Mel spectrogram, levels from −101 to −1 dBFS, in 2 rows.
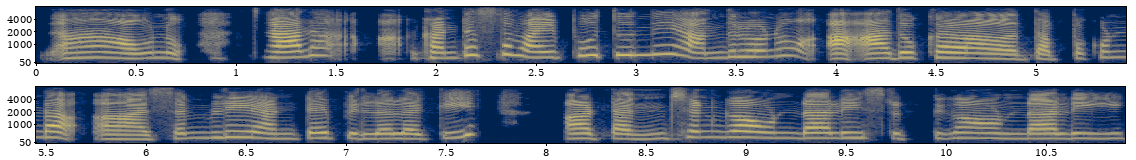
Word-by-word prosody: ఆ! - - 0 0.3
అవును. 270 +2 -3 0.4
చాలా 310 +6 +6 0.3
అ - - -2 0.2
కంఠస్తం 420 +10 +1
అయిపోతుంది. 425 +8 -1 0.2
అందులోనూ 335 +6 -3 0.3
అ - - +10 0.2
అదొక 290 +2 -1 0.5
తప్పకుండా 310 +8 -2 0.4
అసెంబ్లీ 285 +9 -4
అంటే 250 +2 -4
పిల్లలకి 250 +2 -3 0.6
ఆ - - +5 0.2
టెన్షన్‌గ 255 +7 -3 0.2
ఉండాలి, 275 0 0
స్ట్రిక్ట్‌గా 260 +3 -7
ఉండాలి, 250 +1 -1
280 Hz, 100 wpm, -22 LUFS, 255-315 Hz, 0.6 s, అ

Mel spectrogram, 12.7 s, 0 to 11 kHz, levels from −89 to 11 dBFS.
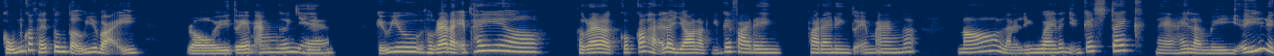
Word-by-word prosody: cũng 210 +7 +3
có 360 - +1
thể 225 -10 0
tương 265 +2 +2
tự - - +2
như 240 +5 0
vậy, 200 -2 0 0.5
rồi 165 +1 +1
tụi 190 - +4
em 205 - +1
ăn 225 +1 -2
ở 235 - -2
nhà. 215 -8 -2 0.6
Kiểu - - -2
như, 265 -2 +3
thật 210 - +1
ra 235 +2 +9
là 220 - +7
em 215 +1 -3
thấy 320 +3 +3
ơ 255 -4 +1 0.4
thật 195 - 0
ra 215 +2 +7
là 220 -3 +5
c - - -20 0.2
có 270 +2 +4
thể 250 -1 +2
do 205 -1 +4
là 190 -2 -2
những 175 +1 -16
cái 260 - 0
finding 210 -4 -1 0.3
fine 205 -1 +1
dining 200 -1 -4
tụi - - -10
em 195 +1 -8
ăn 215 +1 -4
á, 260 +1 -6 0.4
nó 245 +8 +1
là 175 - -5
liên 205 +3 -3
quan 215 0 +1
đến 240 +2 -4
những 210 -2 -9
cái 280 +4 -1
steak 310 +3 -1 0.3
nè, 180 -3 -8
hay 200 -3 -2
mì 175 0 -4
Ý 290 - +3
này 295 - 0
220 Hz, 240 wpm, -22 LUFS, 200-260 Hz, 0.6 s, ra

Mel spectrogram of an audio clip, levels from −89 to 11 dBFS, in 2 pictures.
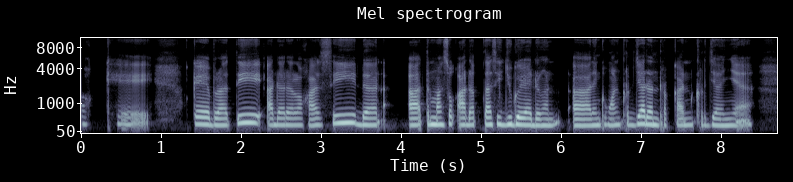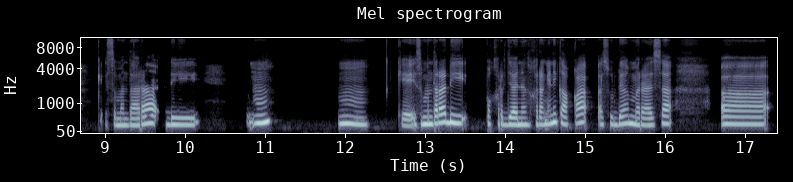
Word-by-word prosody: Oke, 110 - -10 0.5
oke 220 - 0
berarti 235 +6 +1
ada 195 +1 -1
relokasi, 195 +7 0
dan, 200 -2 0 0.3
eee, 195 0 +4
termasuk 210 +1 +3
adaptasi 205 +1 +1
juga 210 0 +5
ya 200 - +3
dengan, 185 +6 -2 0.2
eee, 180 0 +2
lingkungan 195 0 -2
kerja 205 +2 +2
dan 210 -2 +4
rekan 195 0 -5
kerjanya. 190 -2 -4 0.5
Kayak - - -16
sementara 190 +3 0 0.2
di 200 +3 -1 0.6
mhm. 255 +1 +5 0.9
Hmm, 225 -3 +1 0.3
oke. 175 -2 -3
Sementara 225 +4 +5
di 255 -2 +5 0.3
pekerjaan 210 -3 +1
yang 205 - 0
sekarang 210 +1 -2
ini 260 - +6
Kakak, 245 +3 -1
eee, 210 - -6
sudah 220 +2 -2
merasa, 200 +2 0 0.6
eee, 220 -1 +1
205 Hz, 120 wpm, -20 LUFS, 195-225 Hz, 0.9 s, ini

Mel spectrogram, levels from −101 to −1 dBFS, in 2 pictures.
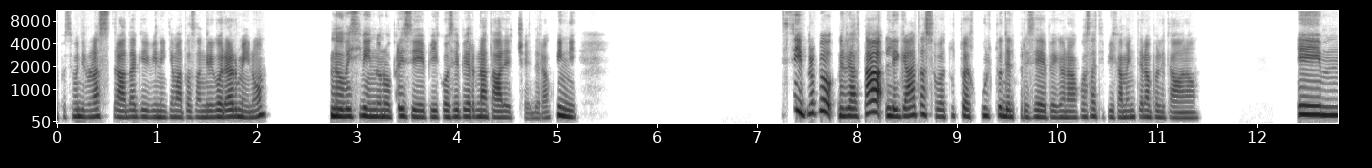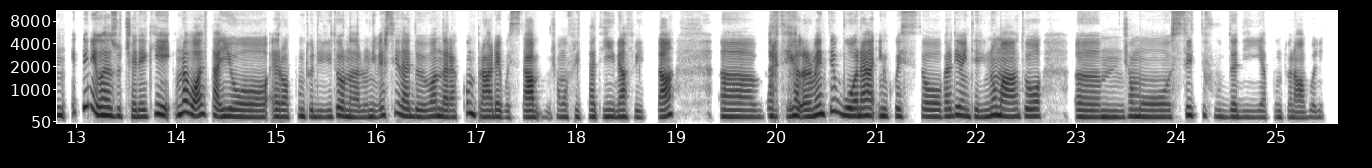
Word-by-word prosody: possiamo 200 +2 -3
dire, 190 - -6
una 205 - +1
strada 190 -1 -4
che 190 0 -6
viene 180 -1 -5
chiamata 180 0 -7
San 180 0 -7
Gregorio 190 +2 0
Armeno, 200 +4 -1 0.6
dove 210 -2 +6
si 215 +3 -8
vendono 200 -3 +3
presepi, 190 -2 -2
cose 190 +1 -3
per 195 0 -3
Natale, 180 -2 -1
eccetera, 155 -1 -13
quindi 205 -2 +3 2.2
Sì, 355 -7 +6
proprio 305 +1 +3
in 220 - +2
realtà 250 +10 +7
legata, 225 +4 +3
soprattutto, 220 0 -6
al 205 - -2
culto 230 0 -3
del 200 -4 +2
presepe, 185 -2 -4
che 175 - -7
è - - -3
una 175 -1 -4
cosa 195 +3 -6
tipicamente 185 0 -7
napoletana. 165 -4 -6 1.0
Ehm, 250 -3 +6
e 320 - -12
quindi 485 -2 +2
cosa 245 -1 +7
succede? 200 -2 -2
Che 250 +2 +2
una 300 +6 +4
volta 265 -5 +3
io 190 -2 +1
ero 200 0 -1
appunto 195 +1 -4
di 185 - -5
ritorno 195 +2 0
dall'università 195 - -2
e - - +1
dovevo 195 -1 -2
andare 200 -3 +1
a 185 - -8
comprare 195 -10 0
questa, 180 +1 +1
diciamo, 185 +3 -10
frittatina 195 +1 -3
fritta, 185 +3 0 0.4
uhm 195 -2 -1
particolarmente 220 - +2
buona, 230 -3 +4
in 220 -1 +1
questo 205 -1 -4
praticamente 210 0 -1
rinomato, 210 +1 +1 0.3
uhm, 185 -1 -2
diciamo 190 -1 -2
street 240 +4 -4
food 195 -3 -7
di 180 -1 -8
appunto 185 +1 -11
Napoli. 175 +1 -7
195 Hz, 170 wpm, -22 LUFS, 185-220 Hz, 2.2 s, realtà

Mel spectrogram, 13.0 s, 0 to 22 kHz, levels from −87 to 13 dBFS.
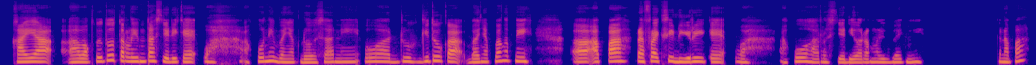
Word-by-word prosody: kayak, 225 0 +3
eee, 210 +1 -1
waktu 210 +3 -1
itu 275 +6 0
terlintas 250 -2 +2
jadi 215 0 +3
kayak 220 -1 -1
wah 215 -3 -3 0.3
aku 240 +3 -2
nih 270 - +4
banyak 205 -1 -1
dosa 190 +2 -2
nih 220 0 -1
waduh 235 -1 -1
gitu 255 +5 +1
Kak 225 -3 +3
banyak 205 +3 -1
banget 270 +2 -1
nih, 255 -1 +3 0.6
eee, 225 +1 +5
apa 245 +2 +3 0.3
refleksi 245 0 +3
diri 220 +2 +4
kayak 210 -2 -2
wah 200 -4 -5 0.3
aku 240 +4 -2
harus 200 0 -4
jadi 190 -1 -1
orang 195 +2 -3
lebih 200 -1 -2
baik 205 +1 -3
nih. 210 +1 -1 1.0
Kenapa? 225 +6 -1
220 Hz, 155 wpm, -24 LUFS, 205-240 Hz, 1.0 s, eee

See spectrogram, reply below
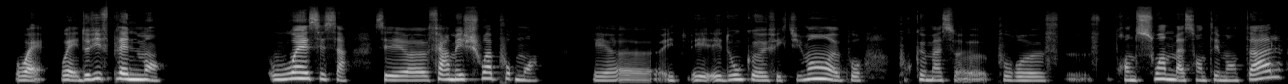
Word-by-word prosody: ouais, 195 +3 +1 0.2
ouais, 205 -3 +1
de 220 +4 +3
vivre 265 +2 0
pleinement. 225 -8 +6 1.1
Ouais, 270 +5 +6
c'est 255 -2 -2
ça, 205 -6 -6 0.2
c'est, 200 -2 -1
heu, 190 0 0
faire 230 +4 +1
mes 225 0 +5
choix 275 +4 0
pour 265 -2 -8
moi 180 -4 -4 0.5
et 185 -1 -5
heu 105 - -8
et 185 -1 -8
et 195 0 -3
et - - -3
donc, 225 +3 -1
heu, 195 -3 0
effectivement, 200 +7 +2
heu, 185 - -4
pour 180 -1 -8 0.3
pour - - -22
que 225 - -4
ma 195 -1 -3
s 190 0 -8 0.4
pour, 180 -2 -6
heu, 180 0 -4
f - - -17 0.3
f - - -21
prendre 200 -3 -3
soin 255 +6 +2
de 225 - +6
ma 180 -3 0
santé 190 +2 -7
mentale, 230 - 0
200 Hz, 180 wpm, -22 LUFS, 185-230 Hz, 1.1 s, pleinement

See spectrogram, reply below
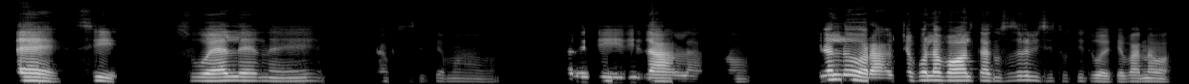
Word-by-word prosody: Eh, 170 -7 +5
sì, 165 -7 -6 0.5
Suellen 170 0 0
e, 155 +1 -11 0.5
cazzo - - -27
si - - -35
chiamava? 140 -3 -25 0.7
Quelli 175 -1 -8
di 165 -2 -7
di 170 -1 -13
Dallas, 145 -4 +1 0.3
no, 130 -1 -22 0.6
e - - -2
allora, 190 -9 +4
c'è 195 -1 -8
quella 190 +1 +3
volta, 180 -1 +4
non 165 0 -14
so 165 +3 -20
se 195 +2 -10
l'hai 195 0 -4
visti 160 -5 -15
tutti 145 +1 -28
e - - -20
2, 145 -3 -8
che 135 +2 -13
vanno 140 -2 -7
160 Hz, 135 wpm, -19 LUFS, 145-175 Hz, 0.7 s, Eh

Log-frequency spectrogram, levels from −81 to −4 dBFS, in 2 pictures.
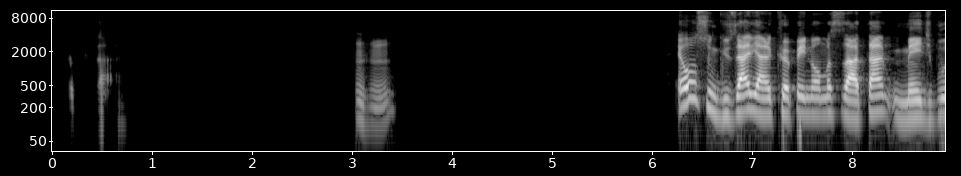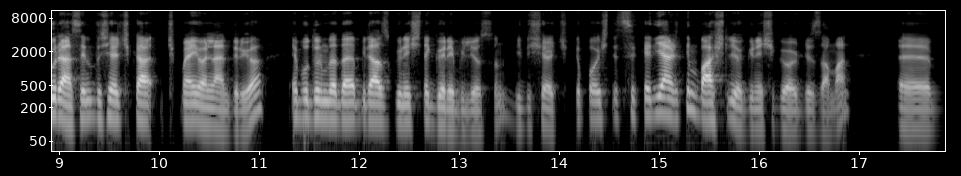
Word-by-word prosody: Çok - - -26
güzel. - - -20 2.5
Hı - - -13
hı. 105 +2 -15 2.8
E, - - +3
olsun 210 - +1
güzel, 160 +5 +6
yani, 150 -3 +5
köpeğin 155 +1 +2
olması 150 +1 -2
zaten 160 +3 +6
mecburen 130 +1 +3
seni 135 +4 -7
dışarı 130 0 -2
çıkar 120 0 -1
çıkmaya 120 -1 -2
yönlendiriyor. 100 -7 -2 0.3
E, 135 - -6
bu 135 -1 -6
durumda 130 -2 -2
da 125 0 -1
biraz 120 -2 0
güneşi 115 -1 -6
de 125 - -5
görebiliyorsun 100 +2 -9
bir 100 -2 -20
dışarı 100 - -9
çıkıp. - - -18
O, 130 - -6
işte, 130 +1 -14
sirkadiyen 145 +3 -1
ritim 165 +6 -11
başlıyor 125 -1 -1
güneşi 95 0 -9
gördüğü 90 +1 -9
zaman. 85 - -10 0.5
Eee, 95 0 -6
130 Hz, 125 wpm, -23 LUFS, 110-145 Hz, 2.8 s, güzel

